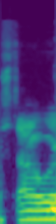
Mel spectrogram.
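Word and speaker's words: Swalwell: Starwell.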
